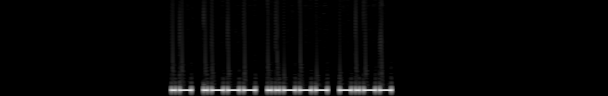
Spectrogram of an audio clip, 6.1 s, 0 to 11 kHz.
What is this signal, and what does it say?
Morse code, heard as a keyed tone, about 32 wpm, 700 Hz. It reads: AJ2Y
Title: USA Call Signs - 4 Characters - Repeated 3x - 30wpm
